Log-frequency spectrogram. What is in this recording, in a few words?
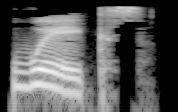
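"wakes", British English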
